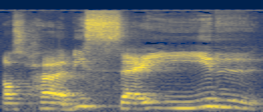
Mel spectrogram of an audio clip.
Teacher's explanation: The صاد is heavy, right? With the همس.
